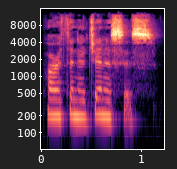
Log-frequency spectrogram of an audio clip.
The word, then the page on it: parthenogenesis: American English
